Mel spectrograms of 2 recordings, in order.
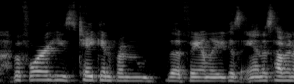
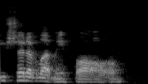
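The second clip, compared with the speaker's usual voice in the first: whisper at a lower pitch; 4 semitones lower than usual. Recounting a scene where Veovis whispers to another character, whispering as Veovis. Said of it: "Veovis like whispers to him like".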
